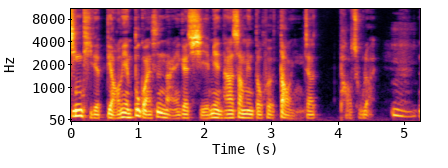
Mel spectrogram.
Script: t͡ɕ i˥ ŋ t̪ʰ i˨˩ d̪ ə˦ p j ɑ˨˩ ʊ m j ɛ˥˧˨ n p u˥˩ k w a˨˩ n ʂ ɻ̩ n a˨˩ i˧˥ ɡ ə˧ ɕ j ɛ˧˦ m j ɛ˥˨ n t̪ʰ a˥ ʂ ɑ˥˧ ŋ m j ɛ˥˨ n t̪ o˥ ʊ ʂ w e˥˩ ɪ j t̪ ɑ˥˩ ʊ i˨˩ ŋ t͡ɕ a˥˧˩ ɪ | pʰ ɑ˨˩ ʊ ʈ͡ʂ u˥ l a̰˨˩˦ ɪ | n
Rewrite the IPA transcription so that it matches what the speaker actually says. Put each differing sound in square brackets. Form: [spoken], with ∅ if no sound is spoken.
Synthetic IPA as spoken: t͡ɕ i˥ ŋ t̪ʰ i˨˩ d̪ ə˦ p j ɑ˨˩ ʊ m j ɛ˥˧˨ n p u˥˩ k w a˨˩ n ʂ ɻ̩ n a˨˩ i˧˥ ɡ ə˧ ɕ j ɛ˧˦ m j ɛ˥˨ n t̪ʰ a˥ ʂ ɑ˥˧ ŋ m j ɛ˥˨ n t̪ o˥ ʊ [x] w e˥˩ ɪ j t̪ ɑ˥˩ ʊ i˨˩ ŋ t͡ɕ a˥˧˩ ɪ | pʰ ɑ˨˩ ʊ [ʈ͡ʂʰ] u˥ l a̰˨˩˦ ɪ | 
